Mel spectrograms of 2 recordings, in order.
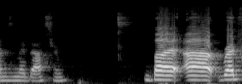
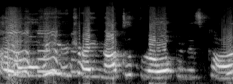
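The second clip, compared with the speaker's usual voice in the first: high, loud laughing through words; 8 semitones higher, 7 dB louder than usual. Real, not acted. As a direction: laugh hard while telling it. Laughing retelling drunk ride.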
